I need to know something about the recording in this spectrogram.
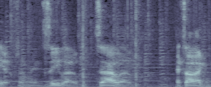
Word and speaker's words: Zillow: Zelo. I can't help it. No. It's Zylo. Right? No, it's right. Zillow.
